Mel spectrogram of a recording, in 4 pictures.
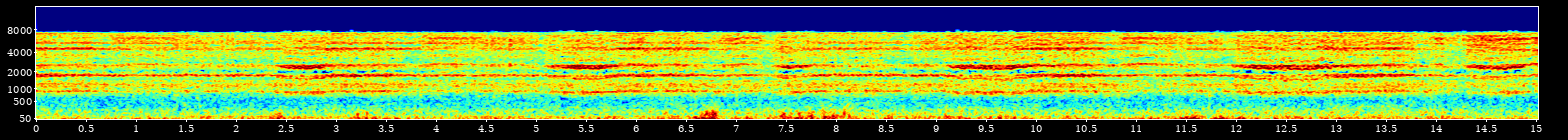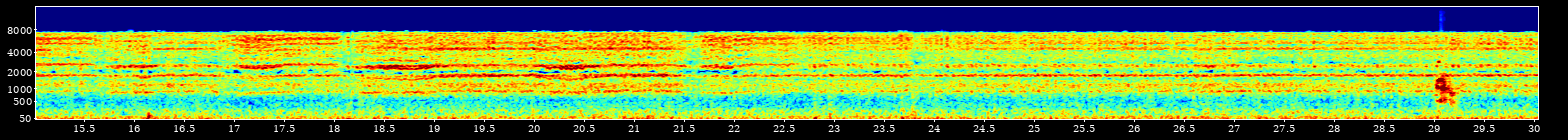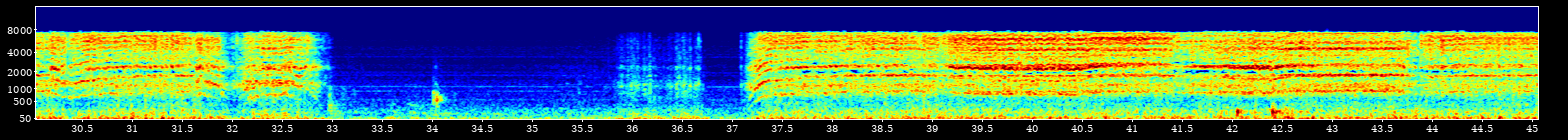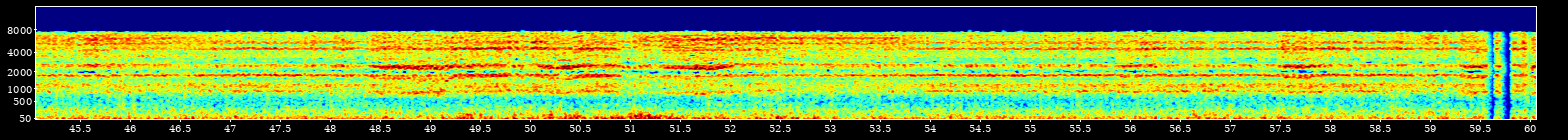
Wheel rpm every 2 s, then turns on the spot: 230, 230, 230, 230, 230, 230, 220, 220, 220, 220, 220, 230, 230, 230, 230, 140, 20, 0, 90, 230, 220, 220, 230, 230, 230, 220, 230, 230, 230, 220.
none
